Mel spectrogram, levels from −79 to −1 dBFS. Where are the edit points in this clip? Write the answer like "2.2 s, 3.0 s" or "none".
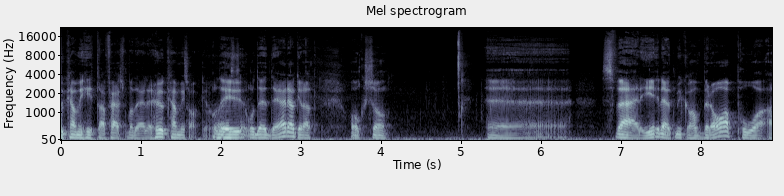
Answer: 1.5 s, 3.0 s, 7.4 s, 8.0 s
